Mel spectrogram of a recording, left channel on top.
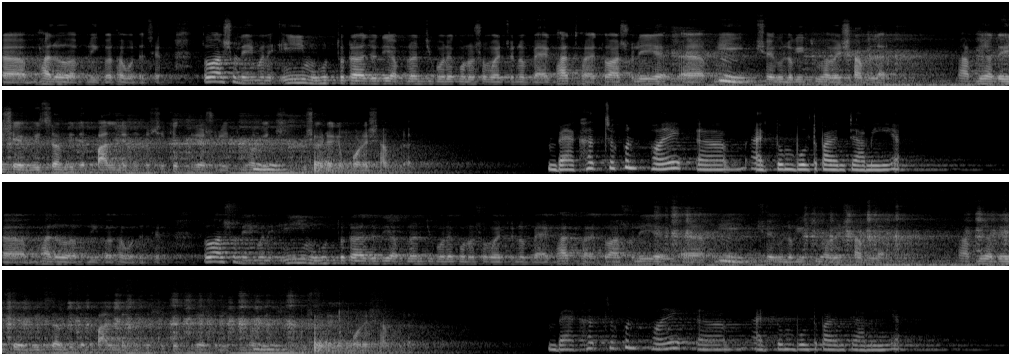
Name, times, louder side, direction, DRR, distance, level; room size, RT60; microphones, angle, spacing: voice 1, 0.0-8.9 9.6-14.2, left 3 dB, 65° left, 10 dB, 0.7 m, -33 dB
sound 1, 5.5-13.9, right 2 dB, 35° right, 1.5 m, -39 dB
voice 2, 7.2-7.5 12.6-12.9 15.5-19.0, left 7 dB, 85° left, 15 dB, 0.3 m, -32 dB
19.0 x 13.0 x 4.9 m, 2.6 s
head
